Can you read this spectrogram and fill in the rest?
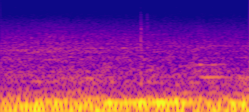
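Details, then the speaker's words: Wall fan that was jammed and only humming, fixed by cleaning the shaft and bushing and oiling them, nothing replaced: on power, a low steady hum with an even drone and no rubbing, ticking or drag; the motor spins freely. "Nah ini Udah lancar ya udah tidak ada hambatan posisine juga udah halus yang berikutnya kita akan tes menggunakan listrik"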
